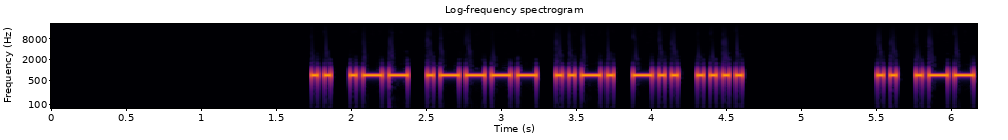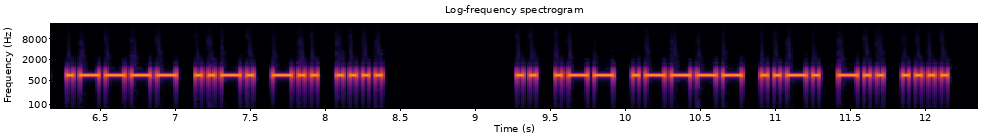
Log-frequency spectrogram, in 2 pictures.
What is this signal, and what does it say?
Morse code, heard as a keyed tone, about 28 wpm, 700 Hz. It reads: IW1FDH IW1FDH IW1FDH
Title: DXCC-100 Call Signs - 6 Characters - Repeated 3x - 28wpm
